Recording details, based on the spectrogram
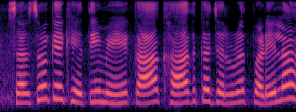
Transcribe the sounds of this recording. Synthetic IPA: sɐɾsõkekʰeːt̪imẽkaːkʰaːd̪kad͡ʒɐɾuːɾət̪̚pɐɽeːlaː

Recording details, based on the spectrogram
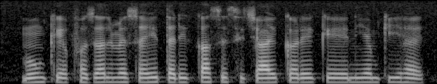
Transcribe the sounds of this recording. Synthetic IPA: mʊ̃ŋɡkefʰɐzəlmẽsɐɦit̪ɐɾiːqasesɪt͡ʃaːikɐɾekenɪjəmkiɦɛː

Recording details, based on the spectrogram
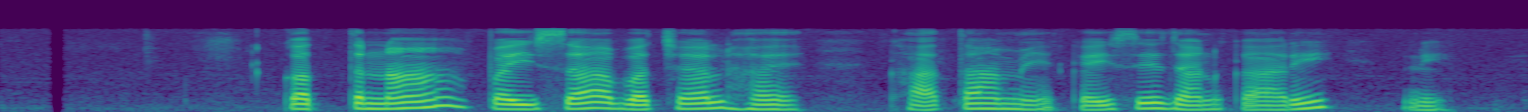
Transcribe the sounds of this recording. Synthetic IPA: kət̪napəɪsabət͡ʃəlɦɛ | kʰaːt̪amẽkəɪsed͡ʒaːnkaɾi | liː

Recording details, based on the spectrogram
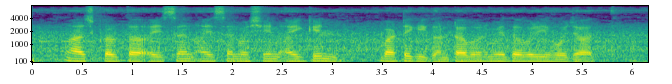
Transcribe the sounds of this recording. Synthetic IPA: aːd͡ʒkəlt̪aʔɐɪsənaːɪsənmɐʃiːnaːɪkɪl | baːʈekiɡʱə̃ɳʈabʱɐɾmẽd̪ɐʋɾiɦod͡ʒaːt̪

